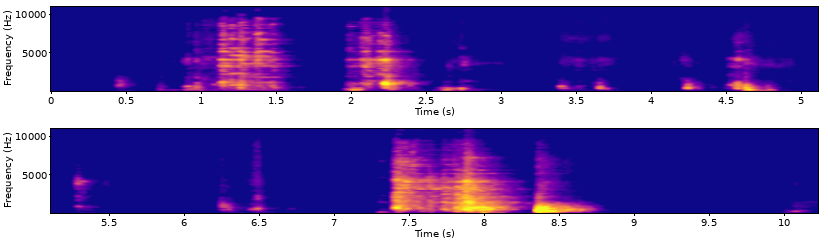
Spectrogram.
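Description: Metal clanking and scraping as a stock turbocharger and exhaust manifold assembly is worked loose and lifted out of the engine bay: irregular clinks, with the longest, loudest scrape about three quarters of the way through.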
